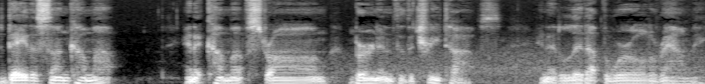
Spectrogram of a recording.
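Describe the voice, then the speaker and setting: Putting on a raspy character voice with a slight Southern US accent, a man talks at a moderate pace in a very deep, low pitch. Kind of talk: dramatic monologue. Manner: slow, poetic.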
